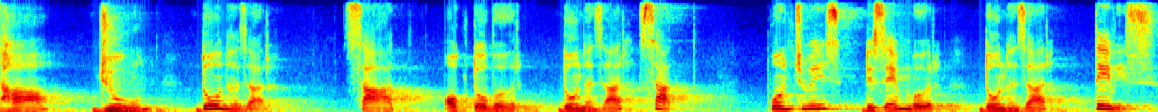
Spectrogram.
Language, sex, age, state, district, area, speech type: Goan Konkani, female, 30-45, Goa, Bardez, urban, spontaneous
